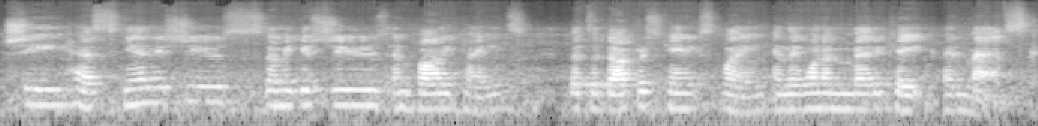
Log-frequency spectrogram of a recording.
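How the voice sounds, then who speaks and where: A woman with a slightly low voice reads questions as an interviewer. The room is echoey, with clear background noise around her. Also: steady tone, moderate pace. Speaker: interviewer relaying viewer questions. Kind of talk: plain question reading. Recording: noisy, echoey room, far from microphone.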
